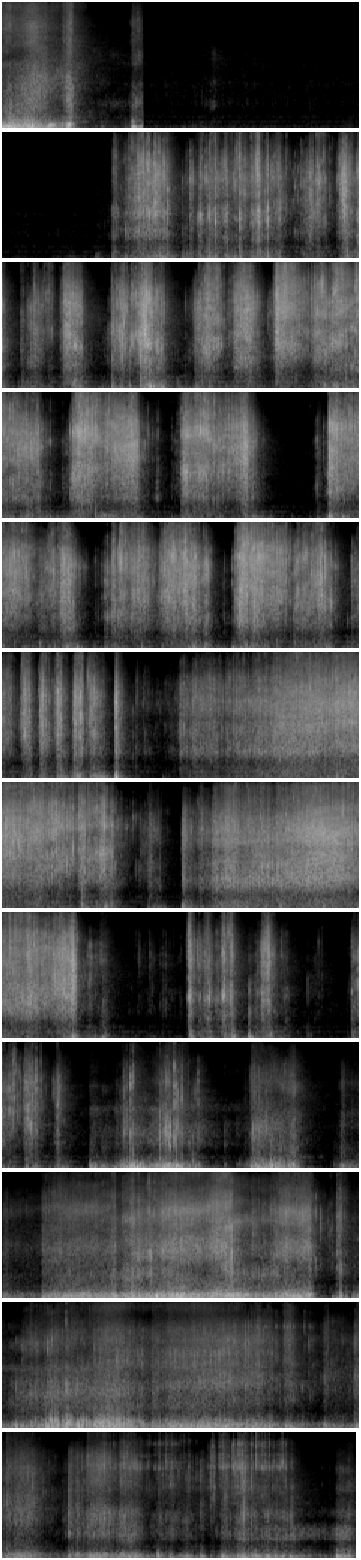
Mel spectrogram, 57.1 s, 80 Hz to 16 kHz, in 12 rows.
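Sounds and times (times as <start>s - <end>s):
crinkling crunching scrapes: 0.0s - 1.2s, 6.3s - 17.8s, 41.4s - 57.0s.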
